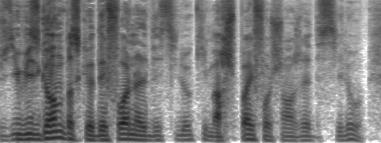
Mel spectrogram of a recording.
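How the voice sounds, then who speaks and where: A man speaks with a fairly low pitch and a dark, mellow tone. The sound is dry and close with no echo, on a very clean recording with a silent background. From France. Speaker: sales consulting firm founder. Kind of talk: live interview at a trade show. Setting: trade show at a convention centre.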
